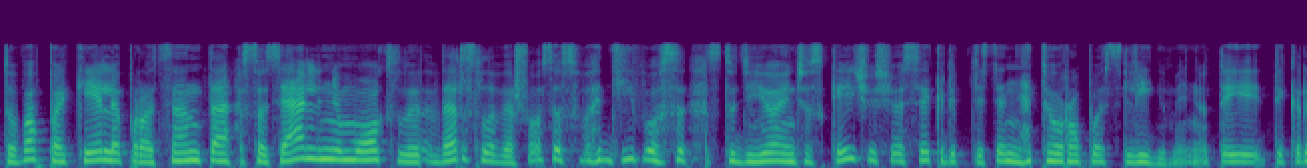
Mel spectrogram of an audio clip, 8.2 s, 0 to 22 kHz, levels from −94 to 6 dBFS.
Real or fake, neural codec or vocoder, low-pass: real; none; 7.2 kHz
